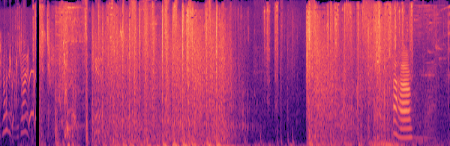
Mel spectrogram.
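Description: Rapid gunshots crackle in a video game.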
